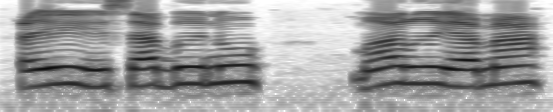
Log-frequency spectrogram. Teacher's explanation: عین حلق کے درمیانی حصے سے نکال کر پڑھا جاتا ہے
